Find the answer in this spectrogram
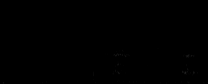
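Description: Very faint scratching of a felt-tip marker writing, near silence.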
